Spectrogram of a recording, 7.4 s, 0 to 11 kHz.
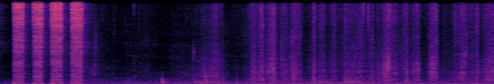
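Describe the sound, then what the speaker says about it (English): Brake cleaner sprayed around the front brake hose and bleeder screw area of a 2015-2023 Nissan Maxima, heard as four short, loud hissing bursts in quick succession followed by quiet background noise. "Clean the surrounding area with some brake cleaner and a rag."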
